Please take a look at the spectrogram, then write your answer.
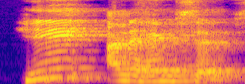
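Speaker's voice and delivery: ordinary delivery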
